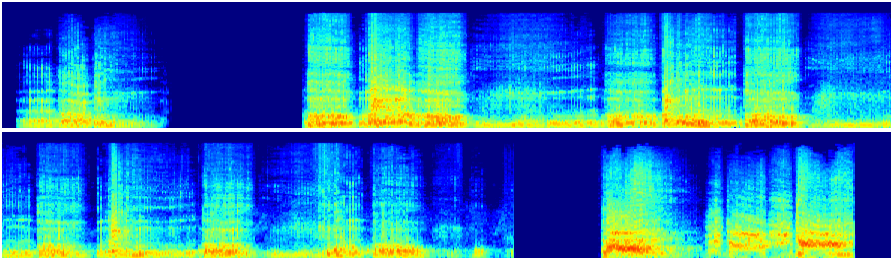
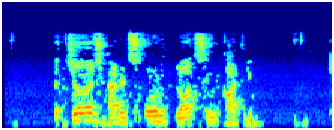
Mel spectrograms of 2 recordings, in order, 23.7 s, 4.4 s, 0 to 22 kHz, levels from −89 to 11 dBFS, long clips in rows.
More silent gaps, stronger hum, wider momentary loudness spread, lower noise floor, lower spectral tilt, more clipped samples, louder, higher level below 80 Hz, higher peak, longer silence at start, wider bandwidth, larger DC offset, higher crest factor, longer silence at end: first, 2.25-3.97 s, 18.75-19.78 s vs none; neither; first, 19 LU vs 12 LU; second, -41 dBFS vs -56 dBFS; first, -7 dB/octave vs -3.5 dB/octave; neither; about the same, -17 LUFS vs -17 LUFS; first, -28 dBFS vs -46 dBFS; about the same, 0 dBFS vs -2 dBFS; second, 0.25 s vs 0.7 s; first, 16 kHz vs 9.4 kHz; neither; about the same, 16 dB vs 18 dB; first, 0.5 s vs 0 s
